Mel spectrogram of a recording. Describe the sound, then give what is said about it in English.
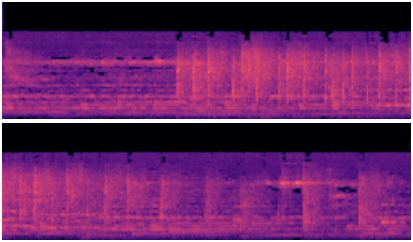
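A run of footsteps and tapping on a roof, made by somebody up on the roof, irregular knocks clustered for several seconds over a steady background hum of sustained tones, moderately loud. “What's that? There's somebody up on the roof.”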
